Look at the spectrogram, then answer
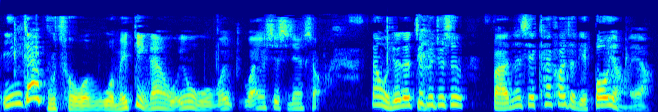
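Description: A man hosting a casual tech talk podcast, chatty and quick to agree. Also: a little high, big pitch swings, a little mellow, slightly rough. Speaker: podcast host. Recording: dry, dull lo-fi sound.

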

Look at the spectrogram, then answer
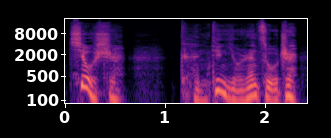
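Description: A man's voice: mid-range voice, sing-song, a little slow, slightly rough, no echo, clean studio sound. A man voicing an eager, fawning female nun who speaks in an agitated rush of accusation.

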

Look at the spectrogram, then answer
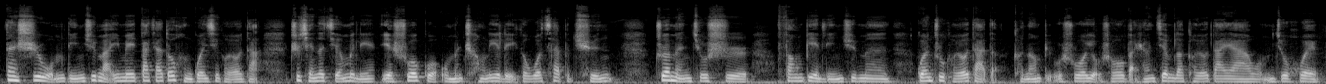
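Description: A woman's voice: extremely low pitch, a little fast, dark tone, slightly rough. A woman from China hosting a casual solo podcast, chatting and telling everyday stories while sounding a bit tired and under the weather. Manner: chatty storytelling. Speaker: podcast host. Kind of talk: casual solo life-update monologue.

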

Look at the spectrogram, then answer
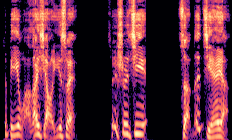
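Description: A man's voice: sits high, very animated, unhurried, gravelly, husky, no echo, heavily acted. A man doing a whiny, desperate teenage boy. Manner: pleading, self-pitying. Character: desperate, whiny seventeen-year-old boy.

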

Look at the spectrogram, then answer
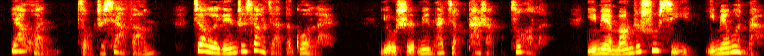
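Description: A woman narrating a classic novel in a steady storytelling reading. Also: fairly high pitch, vocal fry, breathy edge.

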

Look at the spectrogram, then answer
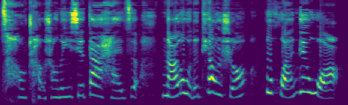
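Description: A woman's voice: expressive, normal speed. A woman voicing a panicked little girl bear cub in a storybook. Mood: upset. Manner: shrill, crying out.

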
